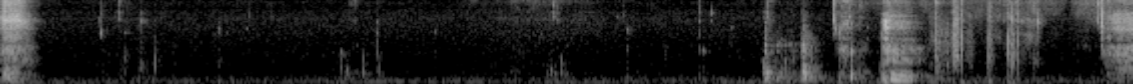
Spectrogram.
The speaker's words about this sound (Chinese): 不好意思，我喝个水哈。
